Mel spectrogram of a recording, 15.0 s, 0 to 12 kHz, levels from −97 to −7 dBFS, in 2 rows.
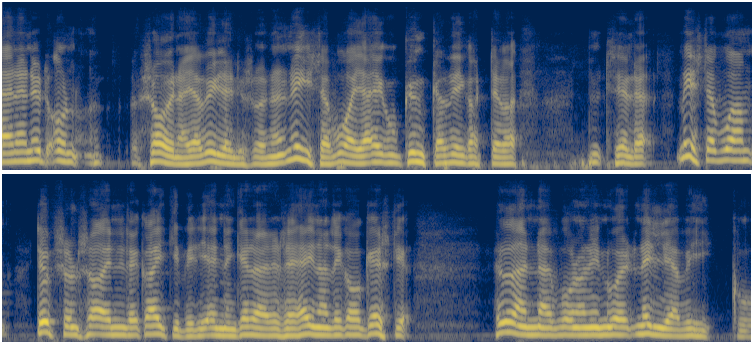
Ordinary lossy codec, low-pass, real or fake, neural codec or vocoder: none; 10.8 kHz; fake; codec, 44.1 kHz, 7.8 kbps, DAC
